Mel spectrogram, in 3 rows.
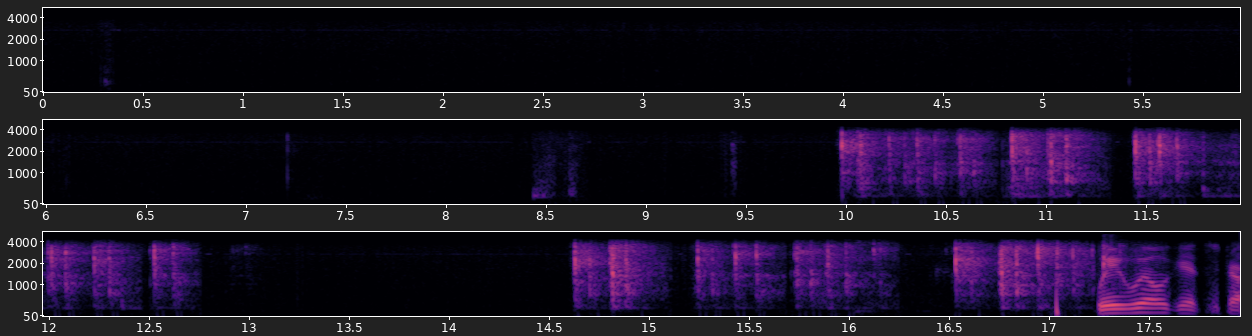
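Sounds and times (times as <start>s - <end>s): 
computer keyboard typing with clicky keystrokes: 10.0s - 13.1s, 14.6s - 17.4s
speech: 17.3s - 17.9s.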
